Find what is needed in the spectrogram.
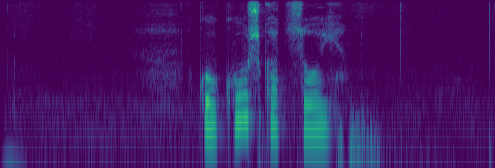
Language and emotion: Russian, sad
